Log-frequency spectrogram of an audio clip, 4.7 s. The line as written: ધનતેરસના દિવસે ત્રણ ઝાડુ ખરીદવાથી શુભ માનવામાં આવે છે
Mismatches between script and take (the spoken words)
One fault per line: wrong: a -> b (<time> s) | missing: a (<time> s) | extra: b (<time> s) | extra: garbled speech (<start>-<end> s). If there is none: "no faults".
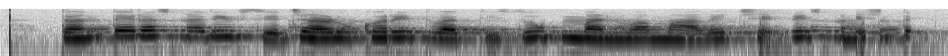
missing: ત્રણ (1.4 s)
extra: garbled speech (3.9-4.6 s)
